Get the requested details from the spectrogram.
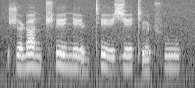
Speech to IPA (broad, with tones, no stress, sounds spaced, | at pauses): ʃ ə˧ ɳ a˥˧ n ʈ͡ʂʰ e˥˧ n e˧˩ ɖ tʰ e˧˩ ʑ e˥ tʼ ʏ˩˧ ʈ͡ʂʰ u˥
